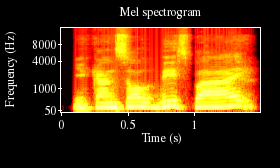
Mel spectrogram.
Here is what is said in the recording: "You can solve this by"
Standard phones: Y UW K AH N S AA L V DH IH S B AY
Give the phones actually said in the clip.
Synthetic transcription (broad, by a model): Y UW K AH N S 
